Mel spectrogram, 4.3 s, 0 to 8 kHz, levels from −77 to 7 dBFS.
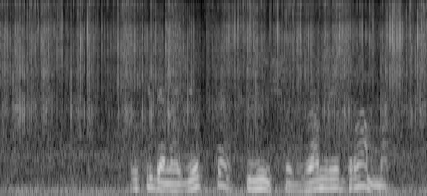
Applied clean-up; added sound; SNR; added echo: none; Rattle; 10 dB; none.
